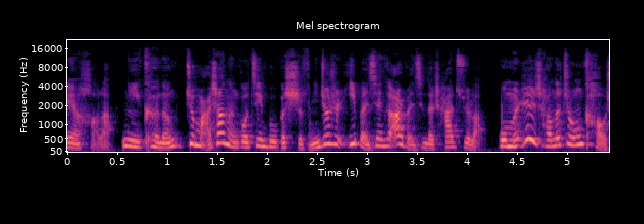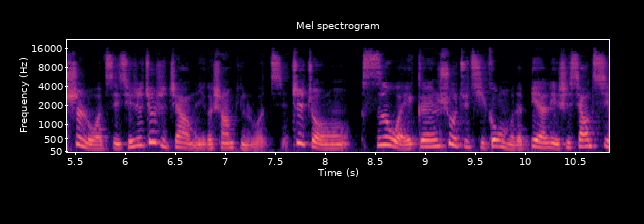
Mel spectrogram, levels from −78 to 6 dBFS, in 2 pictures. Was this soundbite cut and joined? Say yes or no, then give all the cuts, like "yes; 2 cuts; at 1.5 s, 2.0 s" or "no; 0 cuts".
yes; 1 cut; at 2.4 s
